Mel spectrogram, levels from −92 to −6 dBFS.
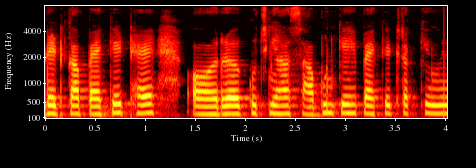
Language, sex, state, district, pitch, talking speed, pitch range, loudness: Hindi, female, Uttar Pradesh, Deoria, 210 Hz, 195 wpm, 205-220 Hz, -29 LUFS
